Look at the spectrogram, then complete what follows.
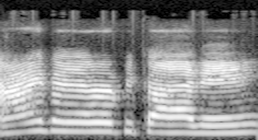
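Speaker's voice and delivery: high, squeaky, mousy little voice. Describing how a game character turns out to talk, squeaky Beefcake voice. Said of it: "To Squeaky Cheeks".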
